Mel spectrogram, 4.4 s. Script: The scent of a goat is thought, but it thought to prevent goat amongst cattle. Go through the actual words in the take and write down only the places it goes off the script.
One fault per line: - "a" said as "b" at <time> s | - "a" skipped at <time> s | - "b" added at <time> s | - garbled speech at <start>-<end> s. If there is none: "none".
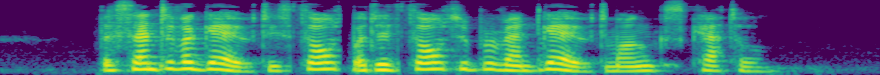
none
